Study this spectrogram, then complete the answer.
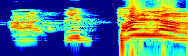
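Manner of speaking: hammed-up command to open up; forceful shout. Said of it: "막 하면서 막 집어넣어야 되죠?".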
